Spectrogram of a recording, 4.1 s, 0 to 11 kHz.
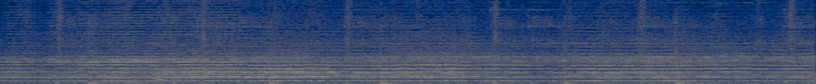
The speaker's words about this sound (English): A lot of honking, as you've heard, all across the city for the past 2 hours since the race was called in favor of Biden-Harris.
